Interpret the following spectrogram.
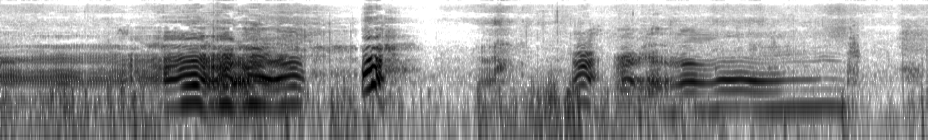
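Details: Two wolfdog puppies clowning around over a rope toy give warbling growls rising and falling in pitch, broken by short yips, then drawn-out low moaning grumbles.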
